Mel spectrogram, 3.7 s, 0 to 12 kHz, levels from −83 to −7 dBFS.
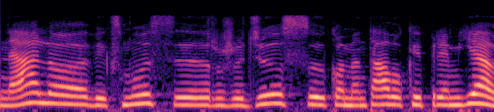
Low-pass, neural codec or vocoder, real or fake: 7.2 kHz; none; real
